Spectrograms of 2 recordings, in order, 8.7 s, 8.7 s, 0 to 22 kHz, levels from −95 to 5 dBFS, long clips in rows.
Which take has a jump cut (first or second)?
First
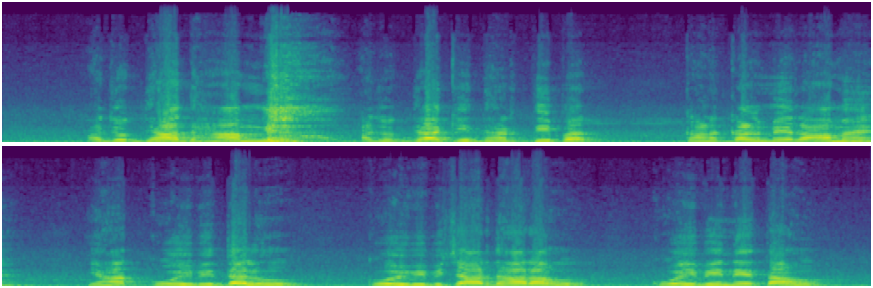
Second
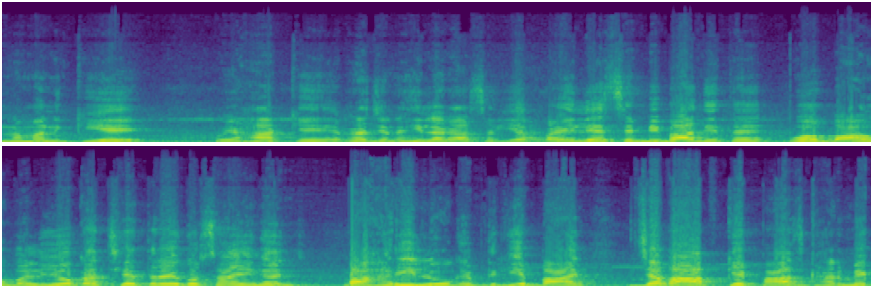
second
